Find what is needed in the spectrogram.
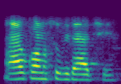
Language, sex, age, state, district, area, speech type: Odia, female, 45-60, Odisha, Sambalpur, rural, conversation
